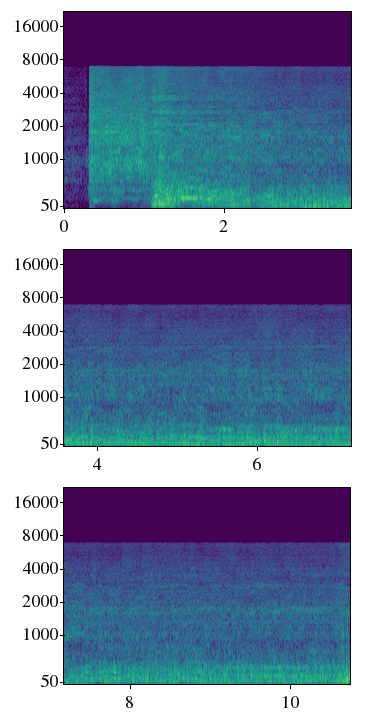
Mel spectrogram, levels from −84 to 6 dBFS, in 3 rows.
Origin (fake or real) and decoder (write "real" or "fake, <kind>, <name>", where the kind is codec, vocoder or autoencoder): fake, codec, SNAC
